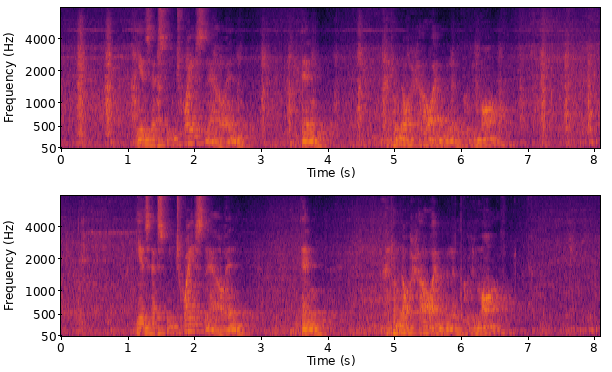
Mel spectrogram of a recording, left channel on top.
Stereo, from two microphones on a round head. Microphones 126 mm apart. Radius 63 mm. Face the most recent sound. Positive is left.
turn(degrees=-80)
